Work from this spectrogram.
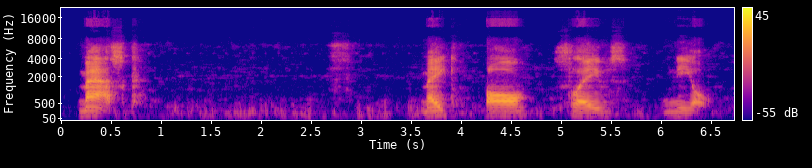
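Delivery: slow, deliberate delivery. Repeating a phrase in case they said it too fast, slow and deliberate. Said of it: "in case I said it too fast".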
